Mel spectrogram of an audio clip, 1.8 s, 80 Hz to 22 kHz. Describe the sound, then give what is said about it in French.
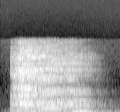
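A single loud lion roar from the MGM film studio logo, made by the lion Jackie from 1928, full-bodied, rising into a deep rumbling swell before trailing off with no other sounds around it. “C'est lui qui lance le premier rugissement sonore du logo avec l'arrivée du parlant.”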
